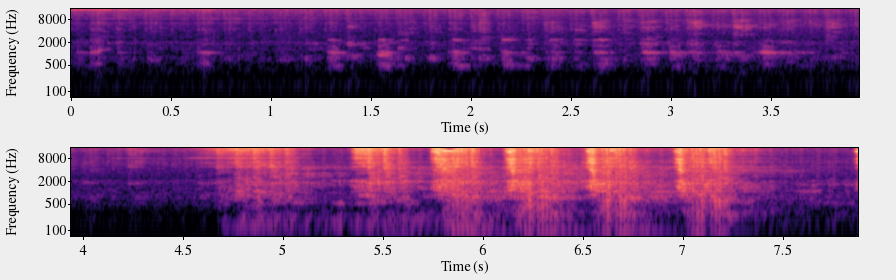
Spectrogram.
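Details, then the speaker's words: Old, worn Holden ute engine with sticking starter, fresh fuel added: quiet, then catches and hunts up and down in uneven surges instead of holding steady idle; surging, galloping idle, cause unconfirmed. "You can hear it when in all those bits of me trying to start it, how it was galloping, how it would go fast and slow. That's just, you know, that's not what you want at all."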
